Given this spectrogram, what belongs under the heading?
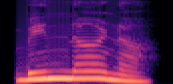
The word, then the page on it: ಬಿನ್ನಾಣ: binnāṇa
